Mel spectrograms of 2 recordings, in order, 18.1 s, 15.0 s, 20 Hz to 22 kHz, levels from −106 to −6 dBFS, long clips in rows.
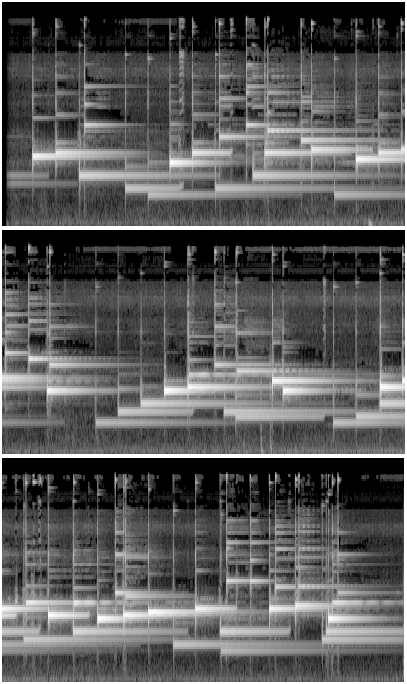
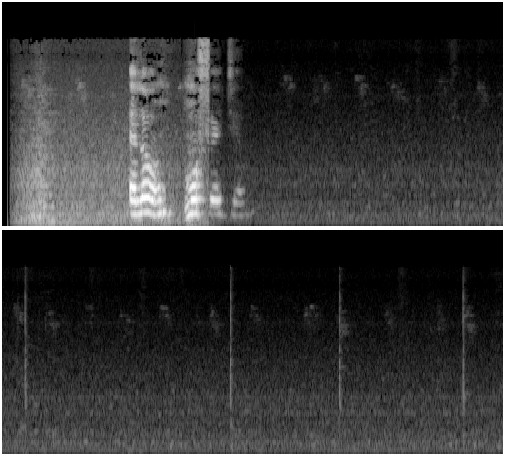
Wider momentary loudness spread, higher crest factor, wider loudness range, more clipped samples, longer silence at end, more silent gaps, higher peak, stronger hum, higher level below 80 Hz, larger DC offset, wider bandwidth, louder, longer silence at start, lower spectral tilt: second, 18 LU vs 32 LU; second, 16 dB vs 22 dB; second, 5 LU vs 10 LU; neither; second, 0 s vs 11.75 s; neither; about the same, -2 dBFS vs 0 dBFS; neither; about the same, -64 dBFS vs -62 dBFS; neither; first, 16.5 kHz vs 11.5 kHz; about the same, -16 LUFS vs -14 LUFS; about the same, 0.45 s vs 0.4 s; second, 2 dB/octave vs -4.5 dB/octave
